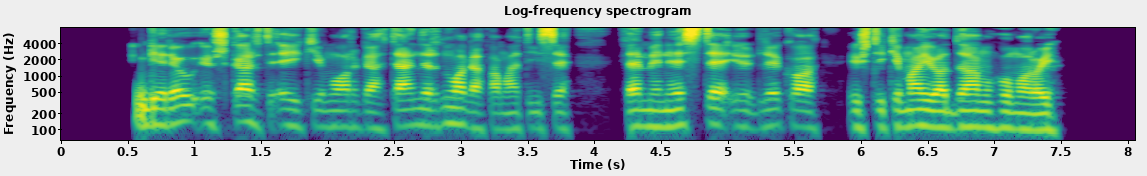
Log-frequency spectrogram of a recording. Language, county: Lithuanian, Klaipėda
